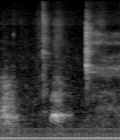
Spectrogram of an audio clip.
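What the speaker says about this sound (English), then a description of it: "This dog is getting on my nerves and she's distracting me." A dog in a home studio gives a couple of short muffled barks and a yip indoors, moderately close, with quiet room hum between the sounds.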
